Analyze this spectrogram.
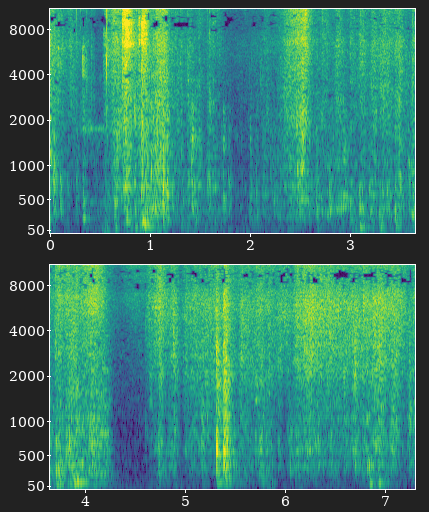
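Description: Bubble wrap and cardboard packaging being handled, quiet crinkling and rustling with scattered light knocks.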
